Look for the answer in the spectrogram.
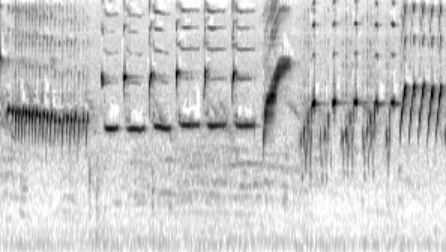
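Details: A Belgian canary sings, its song credited with drawing other canaries to sing; a buzzy roll opens, followed by evenly spaced whistled notes, a rising swoop, chattering notes and a quick closing trill.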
